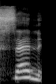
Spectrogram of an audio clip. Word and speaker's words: Seine: Well, it's Seine in French.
